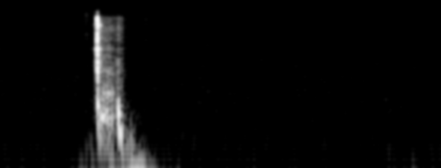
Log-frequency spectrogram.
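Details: A single sharp knock followed by a brief rattling thud breaks an otherwise silent room, with no animal sound.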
